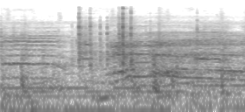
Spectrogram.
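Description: A herd of about seventy goats along with some sheep bleat on a farm set in an oil palm plantation, overlapping wavering calls near and far over steady background noise.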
